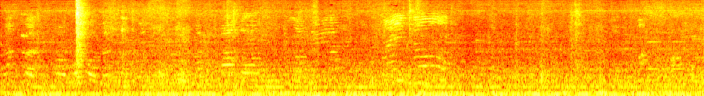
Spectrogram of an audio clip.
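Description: Argo Semeru passenger train in motion, a steady low rumble of the carriage heard from inside, with voices and someone speaking faintly over it.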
